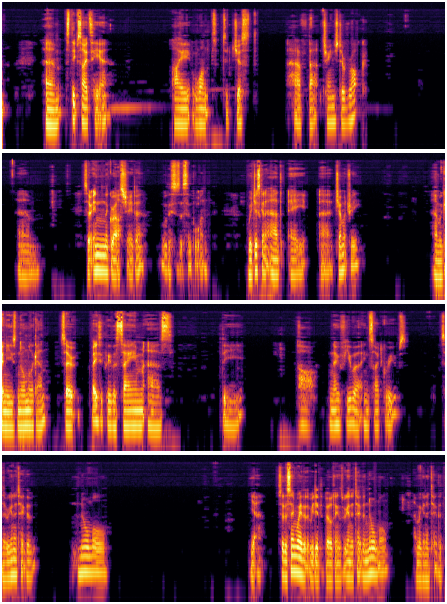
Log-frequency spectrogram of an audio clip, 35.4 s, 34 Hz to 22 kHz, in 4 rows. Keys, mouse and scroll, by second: 3.6 shift+a, 5.4 click, 7.3 click, 9.5 Tab, 10.3 scroll down 4, 10.4-11.1 middle drag, 11.1-11.4 scroll up 4, 11.4-13.6 middle drag, 13.6 shift+a, 17.3 ctrl+shift+click, 17.5 ctrl+shift+click, 20.9 ctrl+shift+Left, 20.9 click, 21.1 ctrl+shift+Left, 21.1 click, 22.1 ctrl+shift+Left, 22.1 click, 23.2-24.1 middle drag, 24.1-24.5 scroll up 2, 24.5-26.1 middle drag, 26.1 click, 30.5 middle click, 30.7 scroll up 8, 31.2 click, 32.1-34.9 middle drag, 34.9 q.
